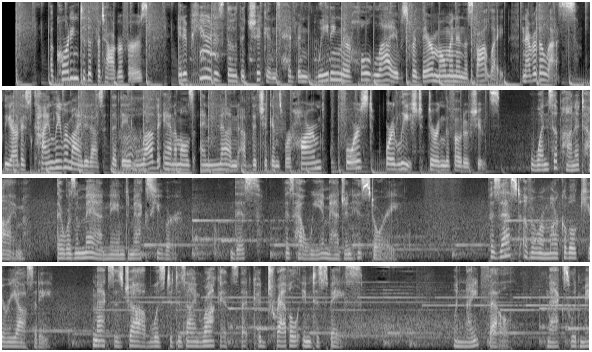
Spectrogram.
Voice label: women narration

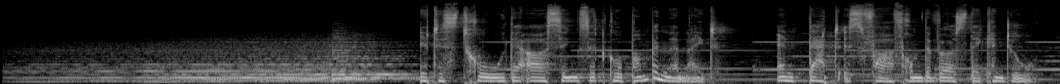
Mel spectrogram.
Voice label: german accented english

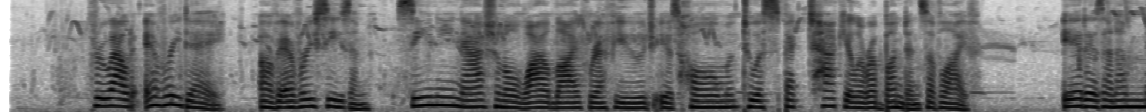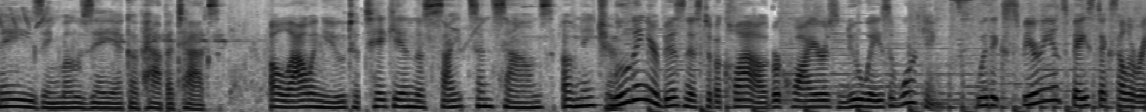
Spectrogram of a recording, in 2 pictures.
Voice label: women, narration

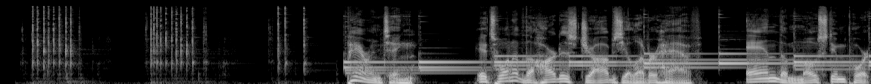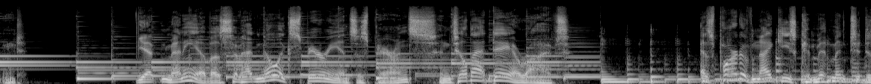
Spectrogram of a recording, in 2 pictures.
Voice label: men narration

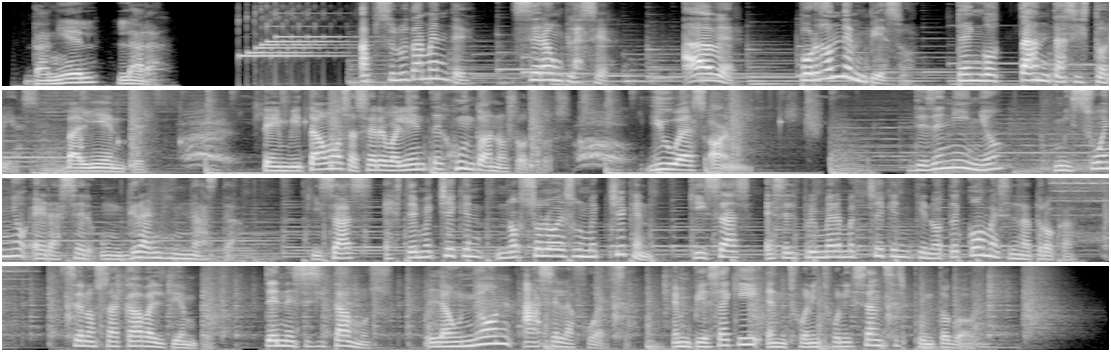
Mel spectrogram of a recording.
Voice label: spanish commercial

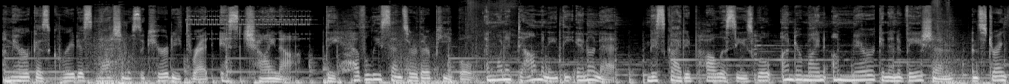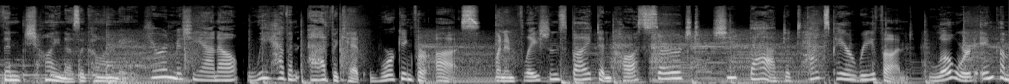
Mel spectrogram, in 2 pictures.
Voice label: women political

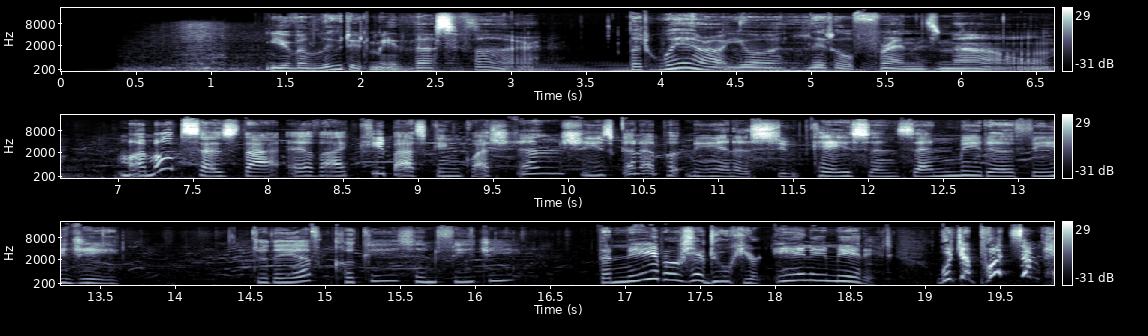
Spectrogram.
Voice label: women animation

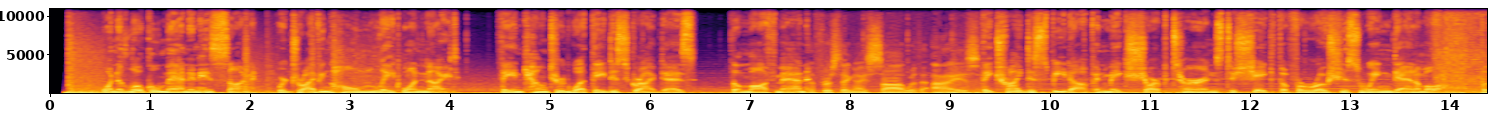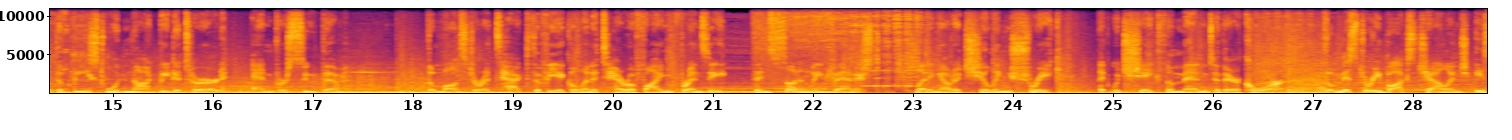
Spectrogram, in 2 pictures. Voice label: men narration

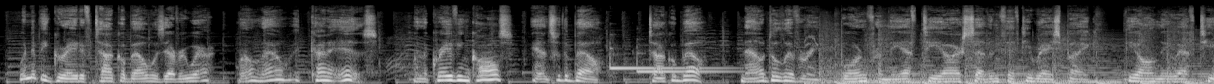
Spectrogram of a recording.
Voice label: men commercial

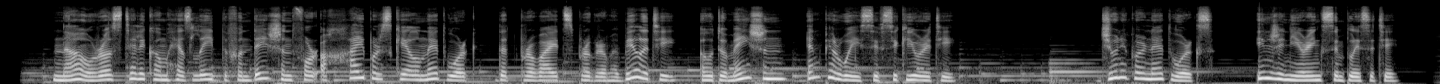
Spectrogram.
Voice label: russian accented english

